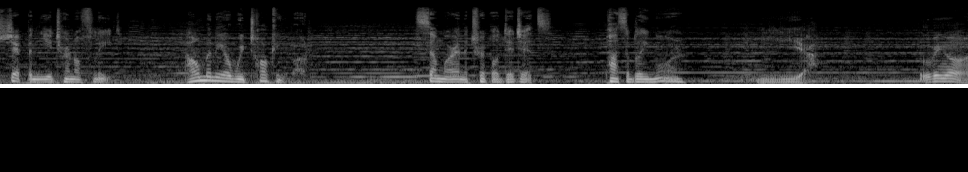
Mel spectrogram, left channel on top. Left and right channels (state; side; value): silent; right; digital silence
